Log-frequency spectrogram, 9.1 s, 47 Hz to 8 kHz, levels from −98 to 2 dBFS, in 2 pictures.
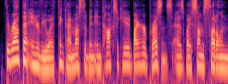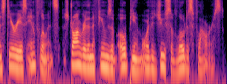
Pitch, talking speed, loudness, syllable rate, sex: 135 Hz, 210 wpm, -21 LUFS, 5.9 syllables/s, male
